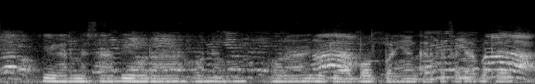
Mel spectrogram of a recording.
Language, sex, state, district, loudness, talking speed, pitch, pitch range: Hindi, male, Bihar, Jamui, -18 LUFS, 165 wpm, 135 Hz, 135-140 Hz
